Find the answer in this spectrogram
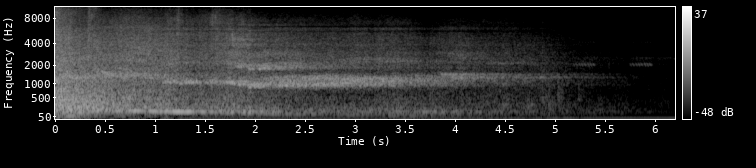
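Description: A loud, noisy screeching sound effect that fades away over about five seconds, with a screeching tone that dips in pitch about two seconds in.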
